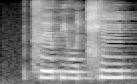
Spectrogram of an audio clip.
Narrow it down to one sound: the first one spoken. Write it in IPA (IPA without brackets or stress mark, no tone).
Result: t͡s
